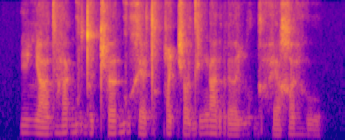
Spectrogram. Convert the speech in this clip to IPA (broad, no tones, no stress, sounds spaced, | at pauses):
i ʎ a dʱ a ɡ u d o cʰ ɜ ɡ u x ɛ d ʌ q ʌ c ʌ d i ŋ a r ɜ ʎ o ɡ ʌ h ɛ χ ɜ ɦ u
